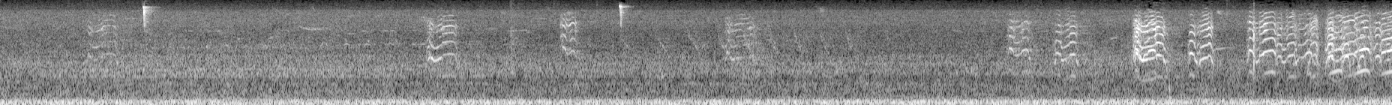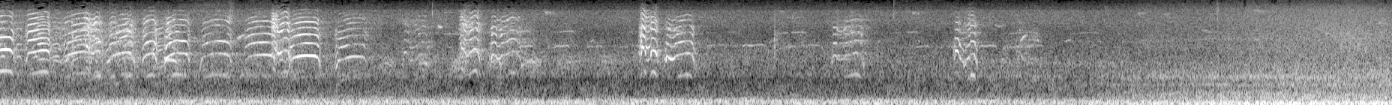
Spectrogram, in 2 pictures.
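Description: Birds calling over the water: scattered single calls, then a dense, fast run of repeated arched calls in the middle, then scattered calls again. Underneath is a steady low rumble that grows louder near the end.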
